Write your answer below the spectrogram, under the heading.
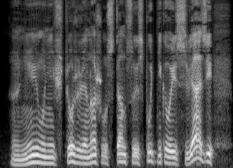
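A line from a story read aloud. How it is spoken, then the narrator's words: Moaning guard. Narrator (Russian): простонал охранник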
